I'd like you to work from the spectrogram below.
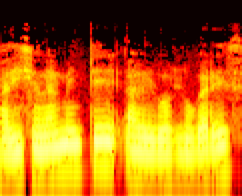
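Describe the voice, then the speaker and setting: This man talks at a fairly slow pace. His pitch is medium. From Peru. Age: 30s. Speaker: 3D animator. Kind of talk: interview. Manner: halting, many fillers and repetitions.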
